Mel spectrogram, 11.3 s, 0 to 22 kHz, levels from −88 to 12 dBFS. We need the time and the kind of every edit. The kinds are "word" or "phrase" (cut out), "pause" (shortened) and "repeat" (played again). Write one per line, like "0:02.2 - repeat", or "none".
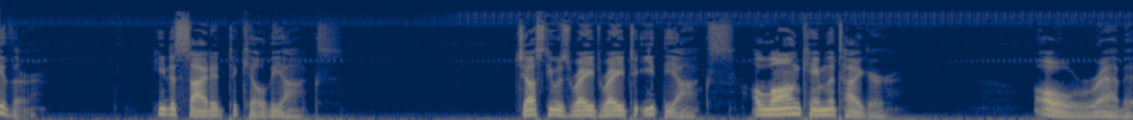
0:05.5 - word
0:06.0 - repeat
0:07.4 - pause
